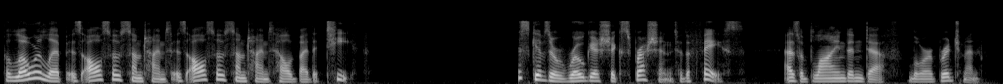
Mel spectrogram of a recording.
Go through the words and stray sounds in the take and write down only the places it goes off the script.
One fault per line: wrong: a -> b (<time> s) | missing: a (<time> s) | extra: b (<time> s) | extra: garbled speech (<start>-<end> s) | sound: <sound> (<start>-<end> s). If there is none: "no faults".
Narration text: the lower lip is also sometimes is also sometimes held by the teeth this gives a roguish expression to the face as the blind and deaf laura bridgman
no faults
